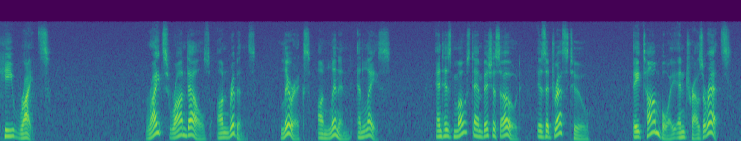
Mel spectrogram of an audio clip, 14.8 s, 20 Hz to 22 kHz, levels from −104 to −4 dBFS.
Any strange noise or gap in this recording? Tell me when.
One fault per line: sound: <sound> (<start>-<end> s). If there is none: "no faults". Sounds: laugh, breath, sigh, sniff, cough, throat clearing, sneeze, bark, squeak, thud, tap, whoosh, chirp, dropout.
no faults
